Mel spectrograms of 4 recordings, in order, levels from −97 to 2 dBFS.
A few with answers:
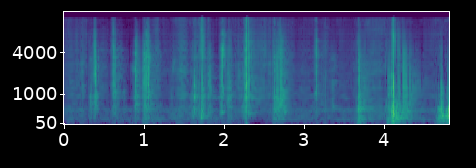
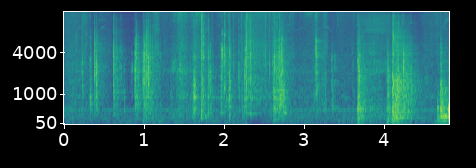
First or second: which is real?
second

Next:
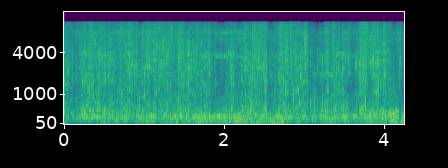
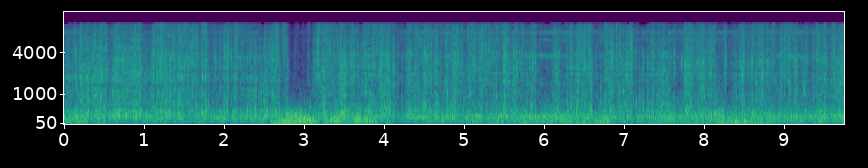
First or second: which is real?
second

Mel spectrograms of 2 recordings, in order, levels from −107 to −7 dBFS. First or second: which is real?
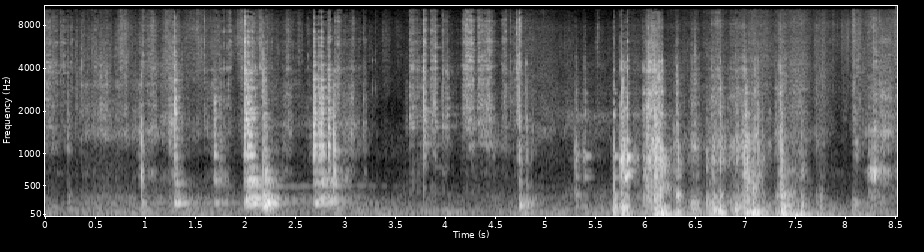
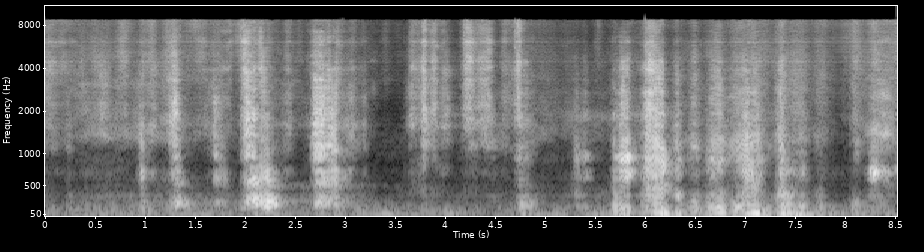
first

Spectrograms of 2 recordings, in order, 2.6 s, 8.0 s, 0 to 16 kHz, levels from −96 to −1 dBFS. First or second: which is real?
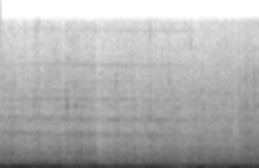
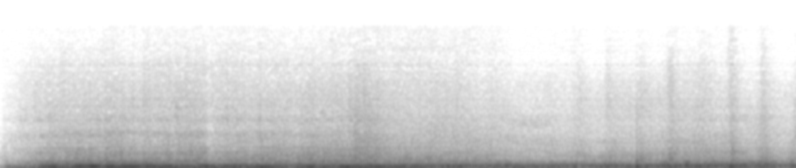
first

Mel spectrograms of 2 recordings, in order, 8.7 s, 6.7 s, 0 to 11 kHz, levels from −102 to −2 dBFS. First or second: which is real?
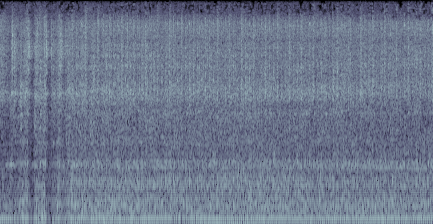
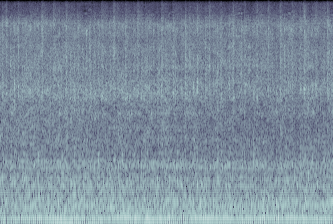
first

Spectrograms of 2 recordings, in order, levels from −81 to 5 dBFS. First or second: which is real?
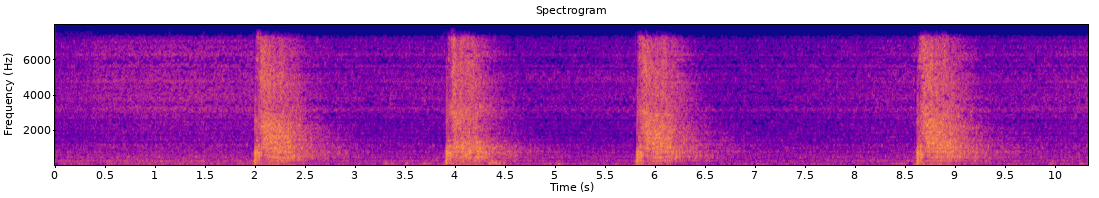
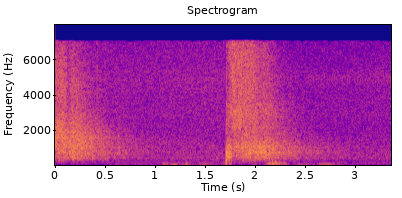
second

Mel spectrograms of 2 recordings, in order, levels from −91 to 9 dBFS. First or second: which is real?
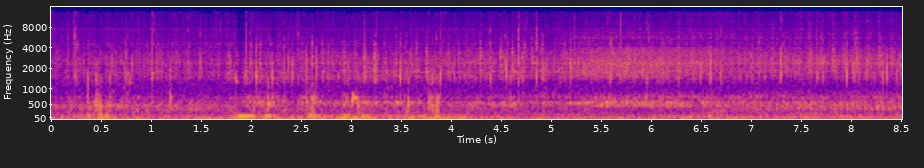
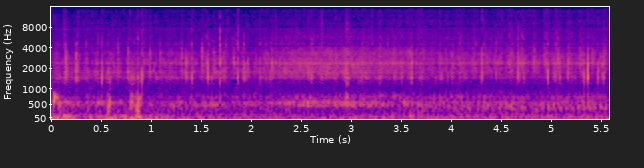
first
